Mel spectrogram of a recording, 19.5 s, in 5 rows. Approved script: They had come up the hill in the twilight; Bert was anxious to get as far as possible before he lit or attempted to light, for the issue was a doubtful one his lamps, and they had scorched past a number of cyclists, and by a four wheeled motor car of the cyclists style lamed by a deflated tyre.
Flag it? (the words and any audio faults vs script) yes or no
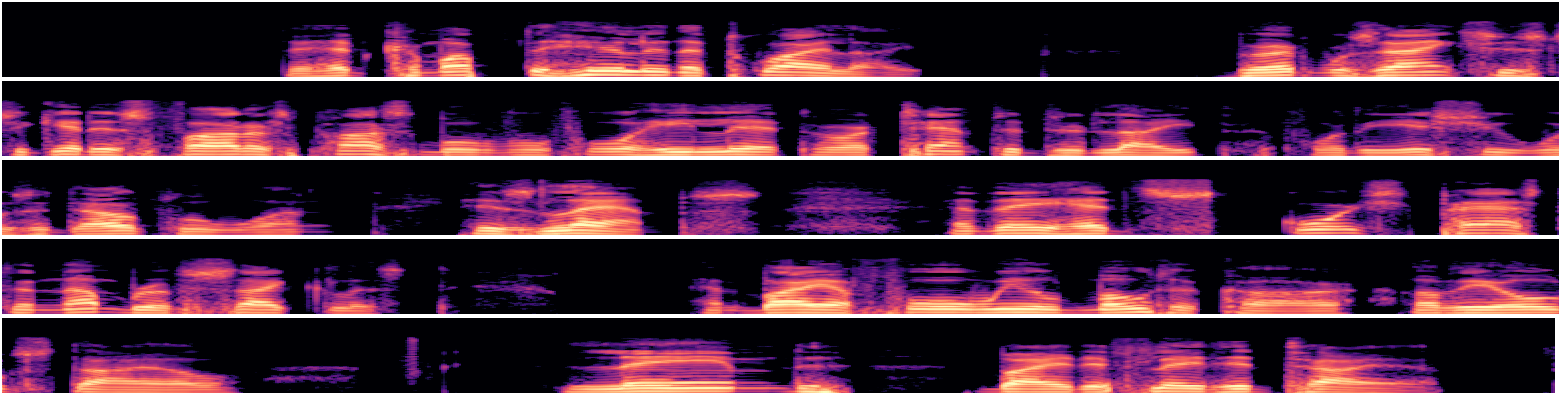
yes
